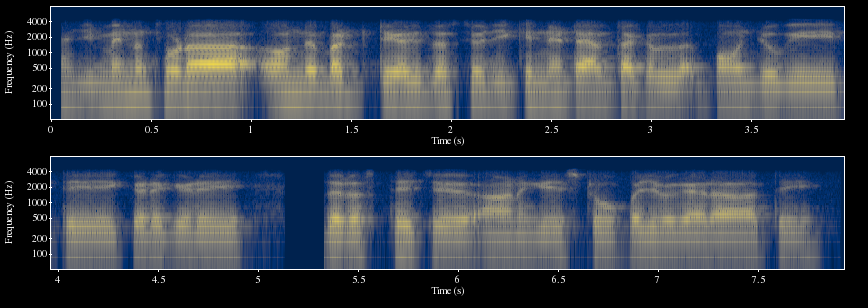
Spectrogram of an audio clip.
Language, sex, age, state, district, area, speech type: Punjabi, male, 18-30, Punjab, Fazilka, rural, conversation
